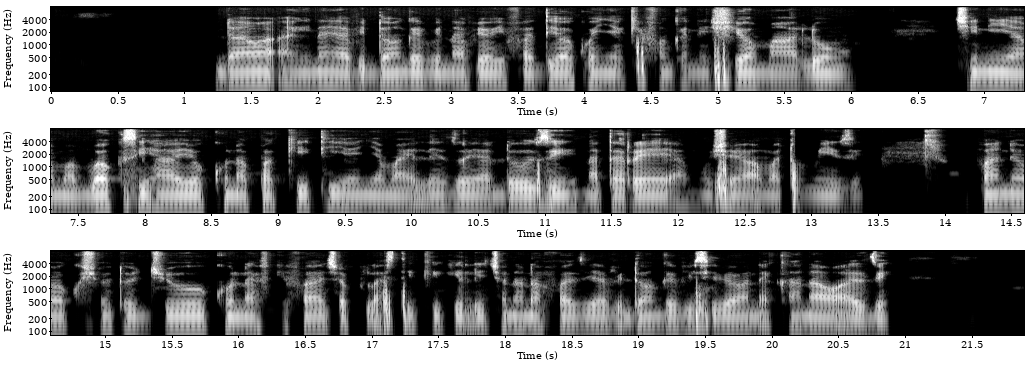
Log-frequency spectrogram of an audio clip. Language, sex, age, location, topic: Swahili, male, 25-35, Kisii, health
